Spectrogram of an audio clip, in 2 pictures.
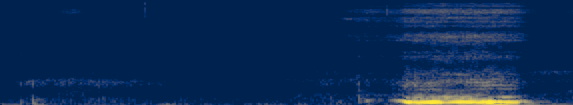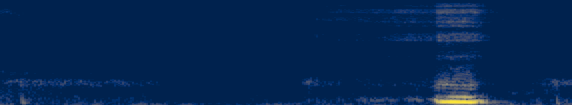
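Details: Woman snoring very loudly while asleep in hospital: two loud, low rattling snores on in-breaths about four seconds apart, with quiet breathing between; heavy snoring.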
